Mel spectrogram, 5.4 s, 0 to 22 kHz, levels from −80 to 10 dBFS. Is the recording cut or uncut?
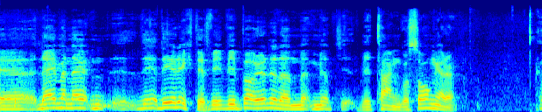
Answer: cut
